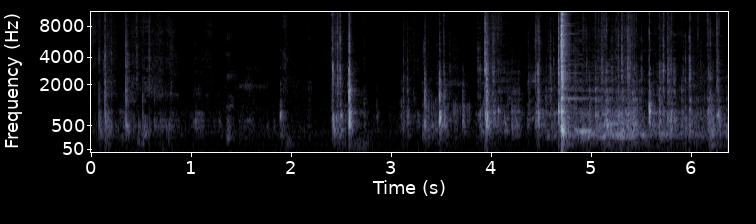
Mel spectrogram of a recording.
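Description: Fabric and cord being handled and positioned under a sewing machine's presser foot: scattered small clicks and rustles, with one sharp click about three-quarters of the way through.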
